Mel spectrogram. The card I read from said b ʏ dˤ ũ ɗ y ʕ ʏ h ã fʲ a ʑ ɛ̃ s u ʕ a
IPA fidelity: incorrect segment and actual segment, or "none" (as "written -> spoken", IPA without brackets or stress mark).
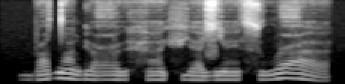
y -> ʏ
